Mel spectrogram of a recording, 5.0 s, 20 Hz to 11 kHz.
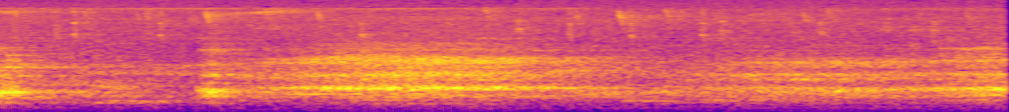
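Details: Howler monkeys at the Yaxchilan ruins in Mexico in the early morning, from about 7:45am, give a deep, continuous roaring drone. It swells after one second and holds steady, with faint higher chirps above.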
